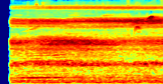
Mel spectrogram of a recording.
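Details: Banded bullfrogs and small frogs calling together in a hospital garden in Thailand at night after rain. A dense, steady, shrill chorus of layered continuous trilling tones with no pauses.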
